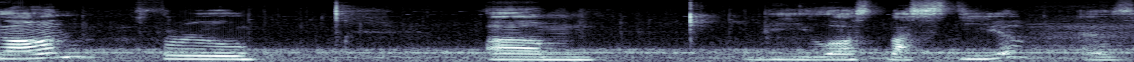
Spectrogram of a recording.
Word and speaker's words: Bastille: through um the lost bastille is how that's actually how you're supposed to pronounce it learn some french people well i guess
